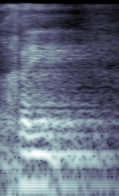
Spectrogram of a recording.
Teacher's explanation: خی یائلین ہے، یہ نرمی سے پڑھیں گے، اس کو خیر نہیں پڑھنا، خی۔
